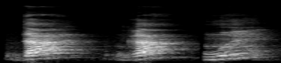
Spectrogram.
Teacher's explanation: En todas las palabras rusas donde se incluya la letra O, si esta O forma parte de una sílaba que no es la sílaba tónica, en ese caso pronunciamos A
